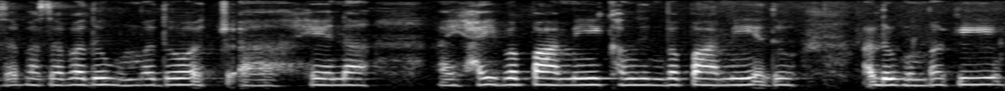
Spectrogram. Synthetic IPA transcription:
zɐbazɐbɐduɡumbɐdɔ | henɐː | jhajbɐpamikʰɐŋzinbɐpamiɐdu | ɐ̰duɡumbɐɡi

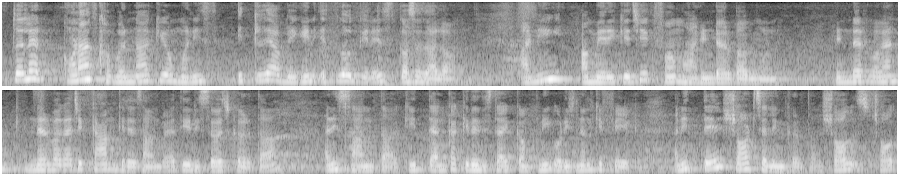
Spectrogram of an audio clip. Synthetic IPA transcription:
t̪əlakoɽ̃akʰːəbəɾnakĩʋaməniːs | it̪ljabeɡĩːnit̪lɔɡeleskəsəːd͡zʱalə | aɽ̃iəmeɾiket͡ɕiːekfəɾmɦaɦiɳɖəɾbəɡm̤əuːn | hiɳɖəɾbəɡãnɦiɳɖəɾbaɡat͡ɕekamkit̪ʰesãŋɡbjat̪iɾisəɾt͡ɕkəɾt̪aː | ɽ̃isãŋɡt̪akiːt̪jãŋkakit̪ʰed̪ist̪aekːəmpniːʔoɾid͡ʑnəlkiːfek | aɽ̃it̪eɕɔɾʈselĩŋɡkəɾt̪aɕɔ

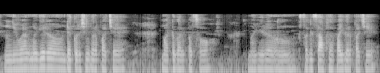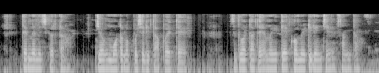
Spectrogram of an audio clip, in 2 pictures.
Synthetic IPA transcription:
məd̪eʋjãkmaɡiːɾɖekoɾeɕənkəɾpat͡ɕe | maʈuɡalpat͡sɔ | maɡiːɾsəɡlesafsafaikəɾpat͡ɕet̪ẽmɛned͡ʑkəɾt̪a | d͡ʑeʋmoʈalok̚pɔɕed̪it̪apəjt̪e | ed̪ɔɽt̪at̪ɛ̃maɡiːɾt̪ẽkɔmeʈit̪ɛ̃ɲt͡ɕesãŋɡt̪a

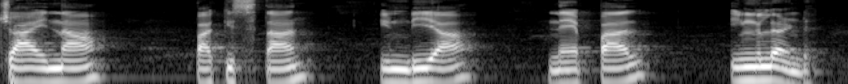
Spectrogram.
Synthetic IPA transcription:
t͡ɕajna | paːkist̪aːn | iɳɖija | neːpːaːl | iŋɡlɐɳɖ

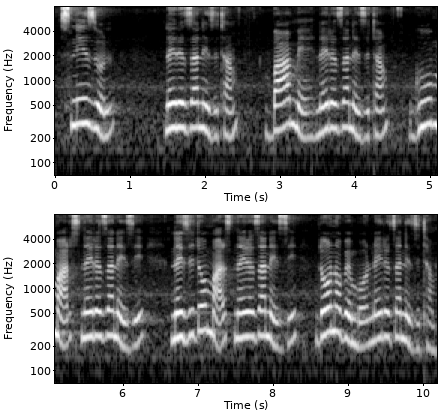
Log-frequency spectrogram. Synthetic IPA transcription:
snizunː | əjɾəzanɯzitʰam | bamenəjɾəzanəjzitʰamɡumaɾsnəjɾəzanəjzi | nəjzidɔmaɾsnəjɾəzanəjzi | dɔnɔbembɔɾnəjɾəzanəzitʰam

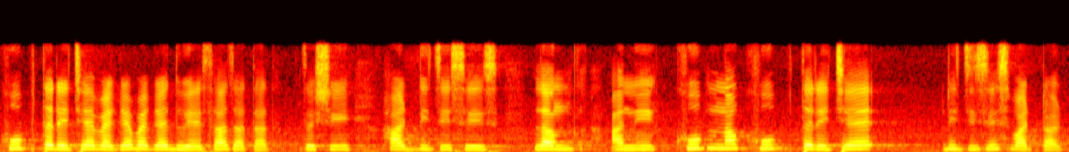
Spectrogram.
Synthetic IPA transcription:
kʰuːbt̪əɾɛt͡ɕeʋeɡɭeʋeɡɭed̪ʱujesad͡zat̪at̪ | d͡zəɕi | haɾʈ̚ɖid͡ʑisiːs | ləŋɡani | kʰuːpnakʰuːpt̪əɾɛt͡ɕe | ɖid͡ʑisiːsʋaɽt̪at̪̚

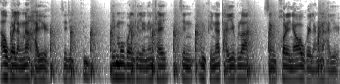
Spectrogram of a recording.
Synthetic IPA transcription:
awɡajlaŋnaɦajɯz̥eɾi | bemɔbajlɡelenampʰɾajz̥inunpʰinatʰajɯbula | z̥ɯŋpʰɔɾajnawawɡajlaŋnaɦajɯ

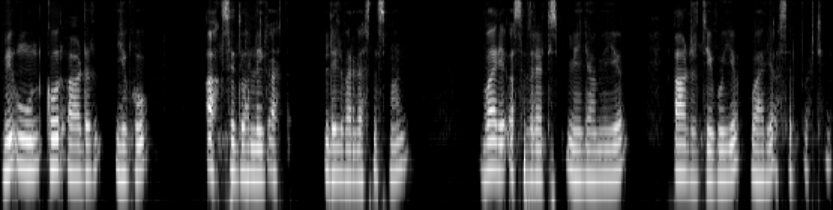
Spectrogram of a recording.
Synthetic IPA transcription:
miuːnkoːɾaːɾɖɐɾ | jiɡo | ɐksed̪oɦlɐɡɐt̪ʰ | ɖilʋɐɾɡasnɐsmaːn | ʋaːɾʲjaʔɐsɐlɾeːʈi̥smeːlʲaːmejə | aːɾɖɐɾt̪iɡojɐʋaːɾjaɐsɐlpɐktʰin

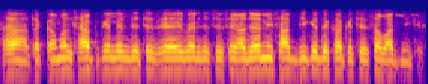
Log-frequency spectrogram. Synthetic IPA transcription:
ɦãt̪ɔkəməlt͡ʃʰapkeleld͡ʒet͡ʃʰɛseəjbɛɾd͡ʒet͡ʃʰɛseəd͡ʒənisat̪̚ʰd͡ʒiked̪ekʰəket͡ʃʰɛsəbad̪mike

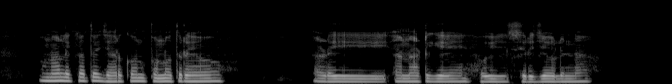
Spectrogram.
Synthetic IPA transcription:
ʊnalekat̪ɛd͡ʒʱaɾkɔnpɔnɔt̪ɾɛɦɔ̃ | əɽianaʈɡɛhujsiɾd͡ʒeulina

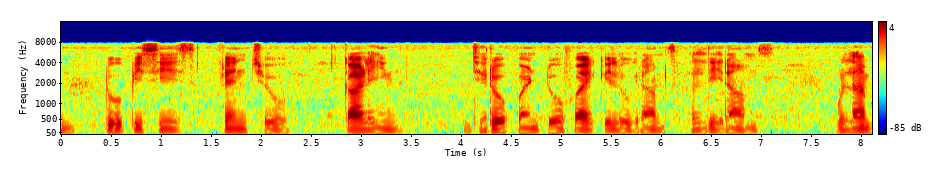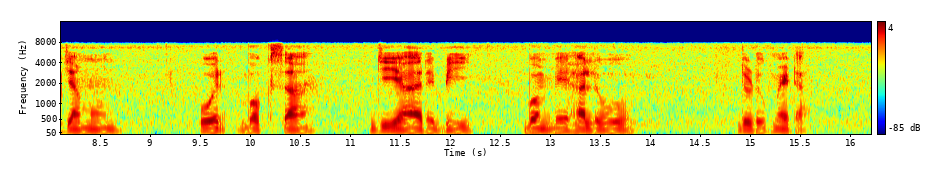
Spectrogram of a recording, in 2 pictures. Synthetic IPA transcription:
ʈuːpisis | pʰɾẽnt͡ʃu | kaːliŋ | d͡ʒiɾopɔɪɳʈʈːupʰajʋkiloɡɾaːmshɐld̪iɾaːms | ɡʊlaːbd͡ʒaːmuːn | oːɾbɔːksa | d͡ʒiaːɾbi | bombeɦɐlo | d̪uɖukmeːʈa

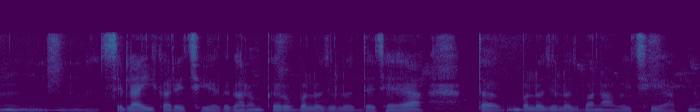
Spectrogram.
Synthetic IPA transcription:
silaikəɾɛt͡ʃʰijɛt̪ɔɡʱəɾəmkeɾupbəlod͡ʒulod͡ʒd̪et͡ʃʰɛɦat̪əbəlod͡ʒulod͡ʒbənabɛt͡ʃʰijɛapno

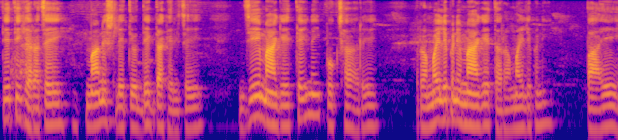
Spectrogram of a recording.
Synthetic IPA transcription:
t̪et̪ikʰeɾʌt͡saĩmanuslet̪jod̪ek̚ʰd̪akʰeɾit͡saĩ | d͡zemaɡet̪ʌjnʌjpuɡ̚t͡sʰʌɾe | rʌmʌjlepʌnimaɡet̪ʌɾʌmʌjlepʌni | pae

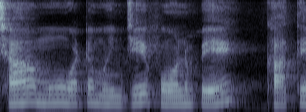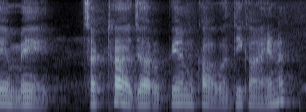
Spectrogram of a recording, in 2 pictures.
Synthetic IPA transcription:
t͡ɕʰaːmũːʋɐʈʊ̆mʊ̃ɦɪ̃ɲd͡ʑefoːnpe | kʰaːt̪emẽ | sʰɐʈʰə̆ɦɐzaːɾːʊpijənɪ̆kʰãːʋɐd̪ʱiːkaːɦɪnɪ̆

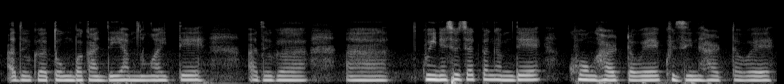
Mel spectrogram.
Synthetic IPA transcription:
ɐduɡɐtoŋbɐkandejamnuŋajteɐduɡɐ | kujnɐsut͡ʃɐt̚pɐŋɐmde | kʰoŋɦaɾɐwekʰuzinɦaɾtːɐwe

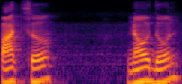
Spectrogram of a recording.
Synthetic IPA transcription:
pãt͡ʃsɔ | nəwd̪on

